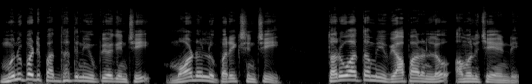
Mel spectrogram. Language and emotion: Telugu, neutral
